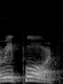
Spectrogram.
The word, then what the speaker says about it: report: The report, accent tonique sur la seconde syllabe.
